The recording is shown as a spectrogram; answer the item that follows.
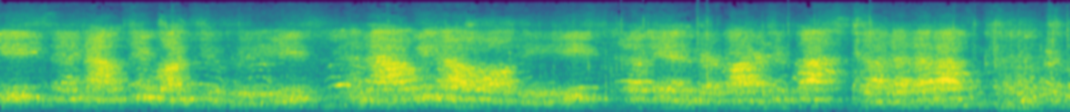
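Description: A kindergarten class of young children singing together as a group.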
